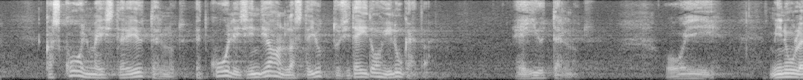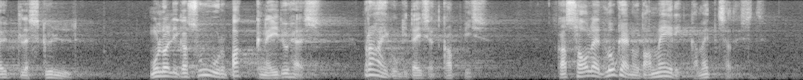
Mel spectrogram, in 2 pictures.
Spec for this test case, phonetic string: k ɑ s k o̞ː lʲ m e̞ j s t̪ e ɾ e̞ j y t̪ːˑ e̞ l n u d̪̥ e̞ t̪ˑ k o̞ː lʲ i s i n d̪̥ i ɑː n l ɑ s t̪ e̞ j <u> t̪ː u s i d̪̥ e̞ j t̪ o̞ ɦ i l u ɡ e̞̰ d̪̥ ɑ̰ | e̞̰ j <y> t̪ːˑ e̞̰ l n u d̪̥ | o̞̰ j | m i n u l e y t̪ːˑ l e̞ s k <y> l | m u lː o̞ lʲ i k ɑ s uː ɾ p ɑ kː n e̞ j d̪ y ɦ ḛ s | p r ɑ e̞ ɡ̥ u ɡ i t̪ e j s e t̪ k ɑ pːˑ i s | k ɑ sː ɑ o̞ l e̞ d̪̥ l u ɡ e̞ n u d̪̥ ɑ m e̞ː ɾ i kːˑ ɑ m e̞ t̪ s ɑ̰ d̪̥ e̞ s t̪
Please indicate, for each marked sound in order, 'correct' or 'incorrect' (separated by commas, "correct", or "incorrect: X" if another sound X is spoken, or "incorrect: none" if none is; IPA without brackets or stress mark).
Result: correct, correct, correct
